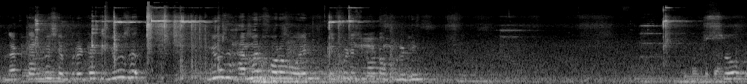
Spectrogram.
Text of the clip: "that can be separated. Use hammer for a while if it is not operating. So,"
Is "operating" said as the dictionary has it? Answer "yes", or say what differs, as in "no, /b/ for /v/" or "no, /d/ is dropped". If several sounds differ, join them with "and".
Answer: no, /f/ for /p/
